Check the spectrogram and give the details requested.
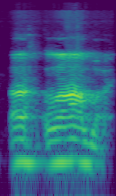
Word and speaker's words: llama: it called in english is it llama or yama how is it pronounced in english llama yeah yeah i was feeding a llama with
